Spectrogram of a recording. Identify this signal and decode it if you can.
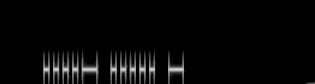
Morse code, heard as a keyed tone, about 25 wpm, 700 Hz. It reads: 45T
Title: Three Challenging Letter-Number Combinations 25wpm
